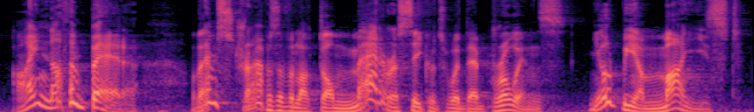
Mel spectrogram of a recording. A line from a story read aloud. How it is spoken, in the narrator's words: exclaimed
